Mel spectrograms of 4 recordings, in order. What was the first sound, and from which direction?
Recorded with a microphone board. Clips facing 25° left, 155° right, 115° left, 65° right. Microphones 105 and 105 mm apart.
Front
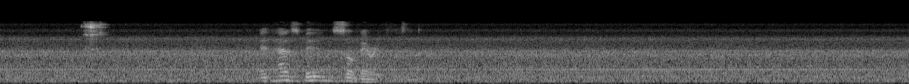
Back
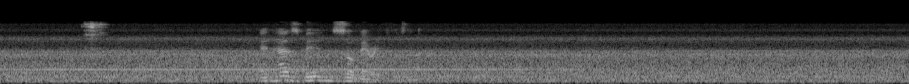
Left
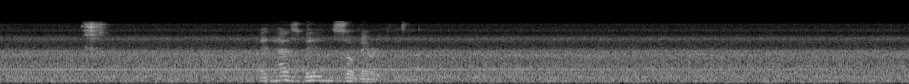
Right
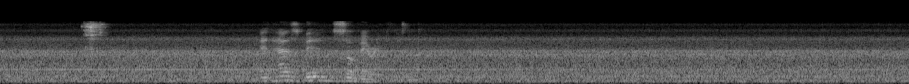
Keys jangling, 20° left.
